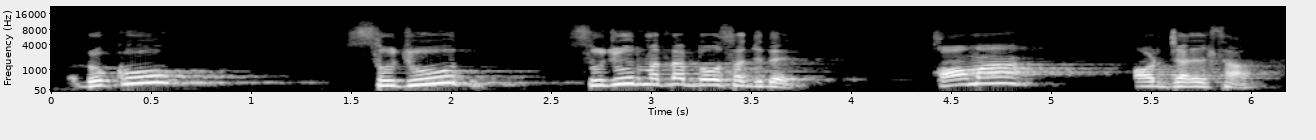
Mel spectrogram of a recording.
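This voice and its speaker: A man with a Pakistani Urdu accent teaching a religious lesson, who asks and answers his own questions and acts out short exchanges with a questioner. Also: high-pitched. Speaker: Islamic teacher. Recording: echoey hall with long reverb.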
